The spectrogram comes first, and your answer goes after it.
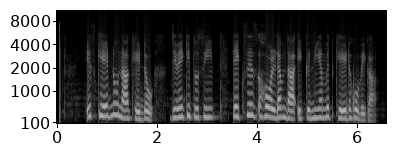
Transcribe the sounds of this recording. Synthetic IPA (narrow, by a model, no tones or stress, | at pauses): ɪskʰeːɖnũːnãːkʰeːɖoː | d͡ʒɪʋẽːkɪt̪ʊsĩːʈeːksəzɦoːlɖəmd̪aːʔɪknɪjəmɪt̪kʰeːɖɦoːʋeːɡa̰ː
